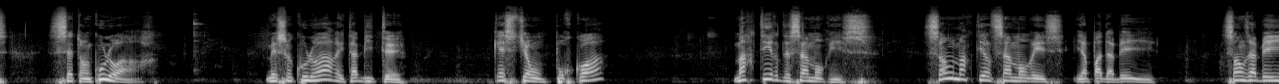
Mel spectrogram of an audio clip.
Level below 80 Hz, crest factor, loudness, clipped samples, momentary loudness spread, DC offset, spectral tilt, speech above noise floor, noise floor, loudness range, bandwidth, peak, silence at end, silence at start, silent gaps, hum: -46 dBFS; 20 dB; -19 LUFS; under 0.1%; 14 LU; under 0.1%; -3.5 dB/octave; 42 dB; -61 dBFS; 3 LU; 16.5 kHz; -2 dBFS; 0 s; 0 s; none; none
